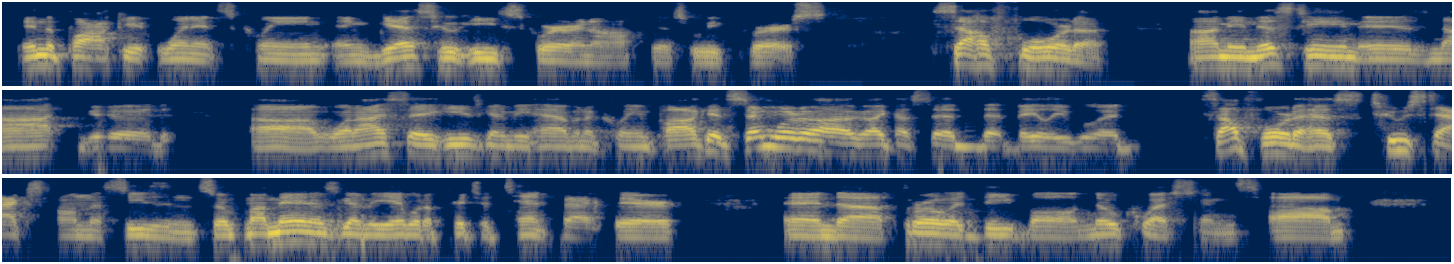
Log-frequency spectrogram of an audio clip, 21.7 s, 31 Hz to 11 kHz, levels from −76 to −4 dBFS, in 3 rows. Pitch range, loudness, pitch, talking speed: 95-115 Hz, -21 LUFS, 105 Hz, 210 wpm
